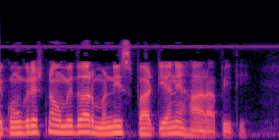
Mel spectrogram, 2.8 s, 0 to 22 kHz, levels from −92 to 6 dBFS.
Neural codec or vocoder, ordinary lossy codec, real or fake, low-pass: none; none; real; none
